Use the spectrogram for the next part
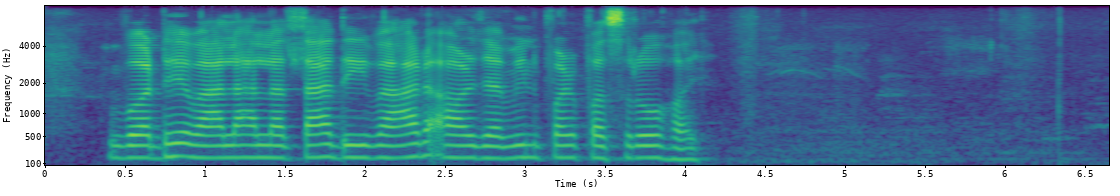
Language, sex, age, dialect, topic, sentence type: Magahi, female, 41-45, Southern, agriculture, statement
